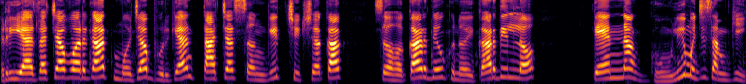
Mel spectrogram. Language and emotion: Goan Konkani, angry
